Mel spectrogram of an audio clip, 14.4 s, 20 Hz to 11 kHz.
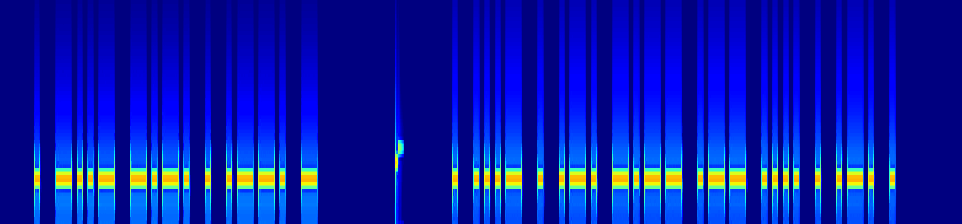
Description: Morse code, heard as a keyed tone, about 15 wpm, 700 Hz. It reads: EXCEPT EVERYWHERE
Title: Sentences from Top 1600 Words - New Word Drill - 15wpm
